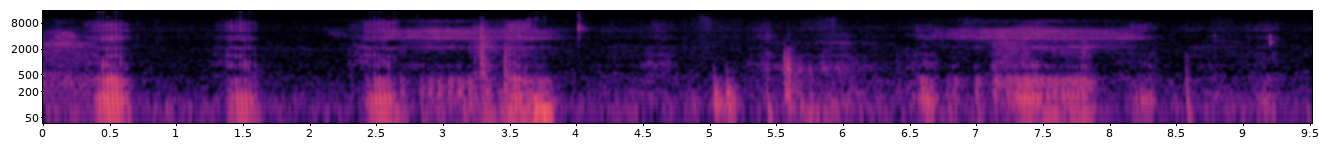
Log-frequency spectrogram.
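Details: Rocket, a pet beagle, asleep and snoring very loudly: short, deep rumbling snorts roughly once a second, low and gravelly, with quieter breathing between them in an indoor room.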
